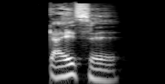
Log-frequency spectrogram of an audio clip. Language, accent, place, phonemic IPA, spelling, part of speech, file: German, Germany, Berlin, /ˈɡaɪ̯səl/, Geißel, noun, De-Geißel.ogg
- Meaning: 1. synonym of Peitsche (“whip”) 2. scourge (whip used for flagellation) 3. scourge (persistent source of harm, especially when seen as divine punishment) 4. flagellum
